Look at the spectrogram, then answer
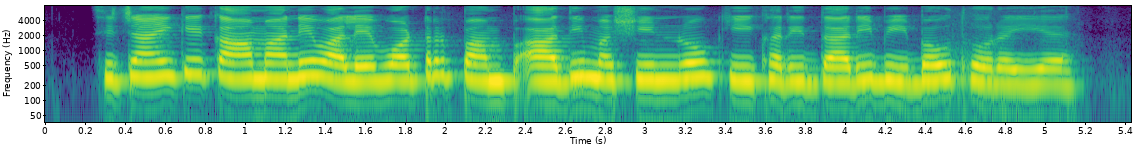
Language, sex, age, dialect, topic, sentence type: Hindi, female, 18-24, Marwari Dhudhari, agriculture, statement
